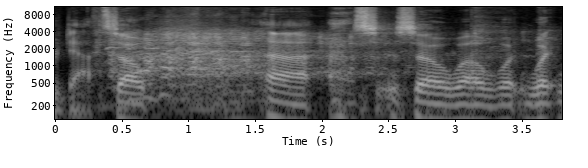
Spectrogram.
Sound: audience laughs

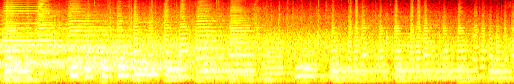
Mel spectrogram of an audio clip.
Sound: graduates cheer; audience applauds

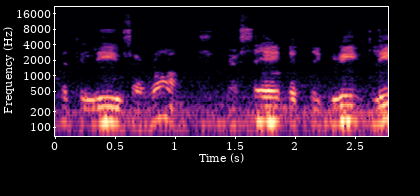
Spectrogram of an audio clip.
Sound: none

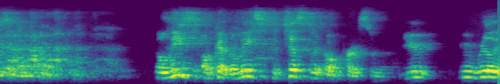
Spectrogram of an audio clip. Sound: laugh

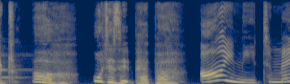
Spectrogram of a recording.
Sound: gasps; sighs

